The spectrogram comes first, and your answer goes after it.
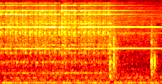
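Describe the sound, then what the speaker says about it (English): In the video game Max Payne, a telephone rings with tonal bursts over a steady hum and low background drone, with no speech. "I hear that phone ringing"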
